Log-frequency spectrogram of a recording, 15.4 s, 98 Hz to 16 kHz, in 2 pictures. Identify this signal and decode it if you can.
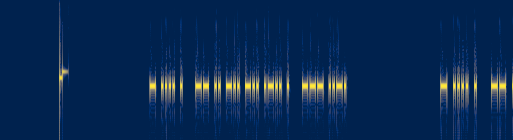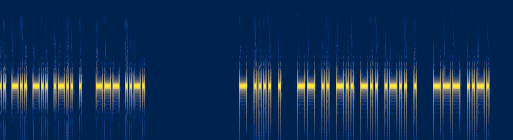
Morse code, heard as a keyed tone, about 37 wpm, 700 Hz. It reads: THE MIDDLE OF THE MIDDLE OF THE MIDDLE OF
